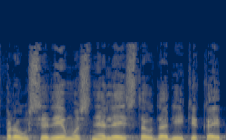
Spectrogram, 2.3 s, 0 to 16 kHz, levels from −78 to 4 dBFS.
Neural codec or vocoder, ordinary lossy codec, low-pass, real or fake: vocoder, 44.1 kHz, 128 mel bands every 512 samples, BigVGAN v2; MP3, 48 kbps; 14.4 kHz; fake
